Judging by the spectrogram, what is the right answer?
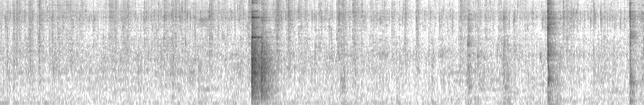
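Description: Water poured from a bowl into a kadhai of cooking vegetables, a faint pour broken by a sharp knock of the bowl against the pan about three seconds in and lighter knocks near the end.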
